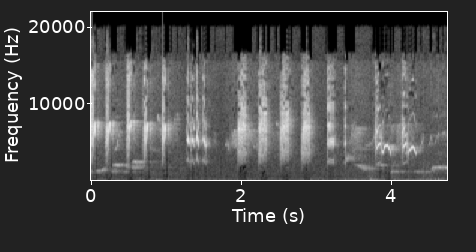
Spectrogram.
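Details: Ruby-cheeked sunbird singing so that pet birds will reply. A series of high chirps repeated about four times a second is followed by squeaky rising and falling notes and a low whistle.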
